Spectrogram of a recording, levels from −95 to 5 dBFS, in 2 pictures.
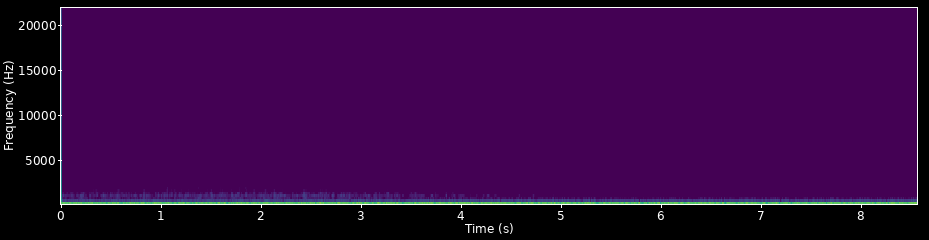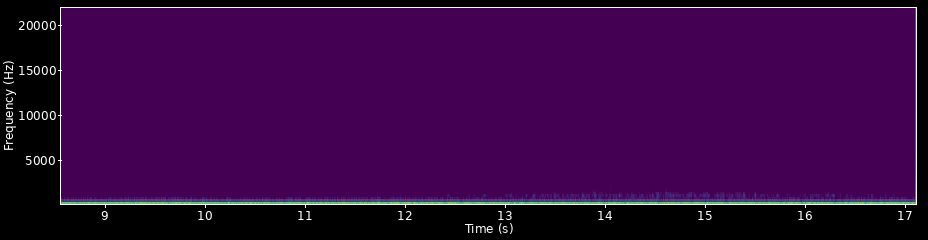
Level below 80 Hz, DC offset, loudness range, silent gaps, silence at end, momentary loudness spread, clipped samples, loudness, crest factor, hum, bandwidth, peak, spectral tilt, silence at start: -20 dBFS; under 0.1%; 2 LU; none; 0 s; 3 LU; under 0.1%; -21 LUFS; 12 dB; none; 0.3 kHz; -6 dBFS; -19 dB/octave; 0 s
